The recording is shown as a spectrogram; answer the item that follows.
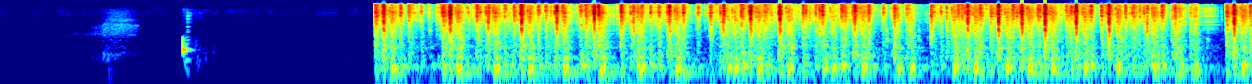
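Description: A dense, rapid clatter of sharp clicks starts abruptly about two seconds in and runs on, after a single faint click about a second in.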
